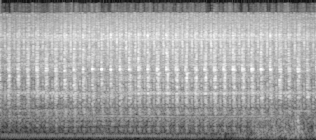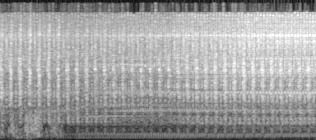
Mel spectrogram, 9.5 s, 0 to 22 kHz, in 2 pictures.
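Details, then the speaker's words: BMW Z4 N20 petrol engine idling with a fast, steady metallic rattle and knock, three to four clatters a second, timing chain heard bouncing; rod bearings suspected, not confirmed, after oil, compression and timing chain checks. "so the clip you just saw is kind of the summary of what's going on with the engine you can hear the metallic rattle you can hear the chain bouncing around"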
